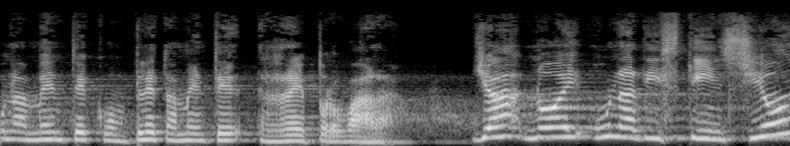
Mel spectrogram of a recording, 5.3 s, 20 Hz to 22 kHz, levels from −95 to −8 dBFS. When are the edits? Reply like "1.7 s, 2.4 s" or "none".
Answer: 3.1 s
